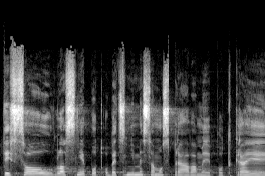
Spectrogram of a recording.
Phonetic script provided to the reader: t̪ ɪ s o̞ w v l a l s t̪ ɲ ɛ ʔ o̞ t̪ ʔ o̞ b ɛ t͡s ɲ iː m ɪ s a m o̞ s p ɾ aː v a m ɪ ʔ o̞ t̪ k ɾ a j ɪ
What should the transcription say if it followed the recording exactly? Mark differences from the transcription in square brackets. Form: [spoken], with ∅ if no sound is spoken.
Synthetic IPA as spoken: t̪ ɪ s o̞ w v l a [∅] s t̪ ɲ ɛ [p] o̞ t̪ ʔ o̞ b ɛ t͡s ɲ iː m ɪ s a m o̞ s p ɾ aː v a m ɪ [p] o̞ t̪ k ɾ a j ɪ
